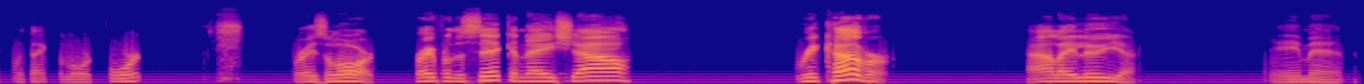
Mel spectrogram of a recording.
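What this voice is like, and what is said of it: Weakened voice, still recovering. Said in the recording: “a respiratory thing going around ... took my voice from me, but my voice is coming back”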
